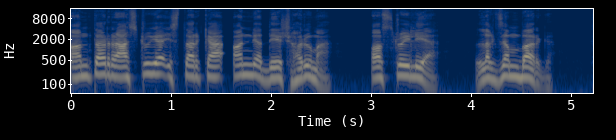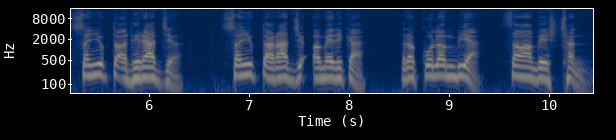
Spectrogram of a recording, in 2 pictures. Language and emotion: Nepali, neutral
